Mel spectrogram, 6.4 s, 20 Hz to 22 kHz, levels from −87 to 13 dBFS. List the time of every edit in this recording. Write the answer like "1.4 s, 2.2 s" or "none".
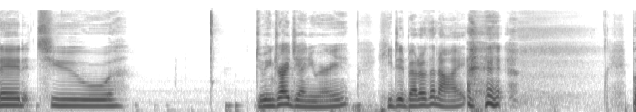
4.7 s

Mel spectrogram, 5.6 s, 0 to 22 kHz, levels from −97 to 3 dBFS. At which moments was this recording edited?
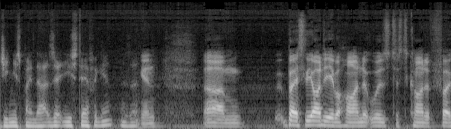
1.8 s

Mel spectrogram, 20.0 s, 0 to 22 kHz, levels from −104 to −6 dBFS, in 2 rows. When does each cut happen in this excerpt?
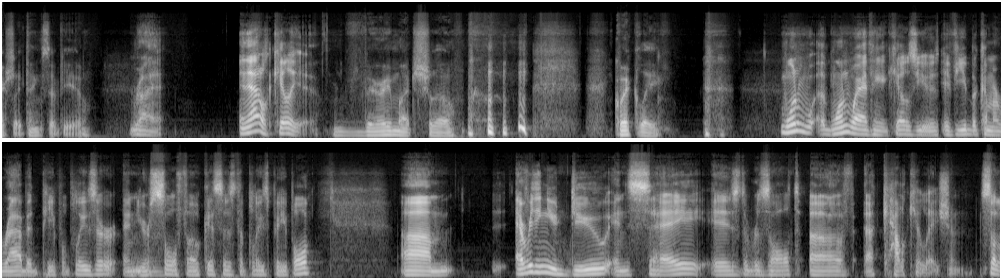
9.3 s

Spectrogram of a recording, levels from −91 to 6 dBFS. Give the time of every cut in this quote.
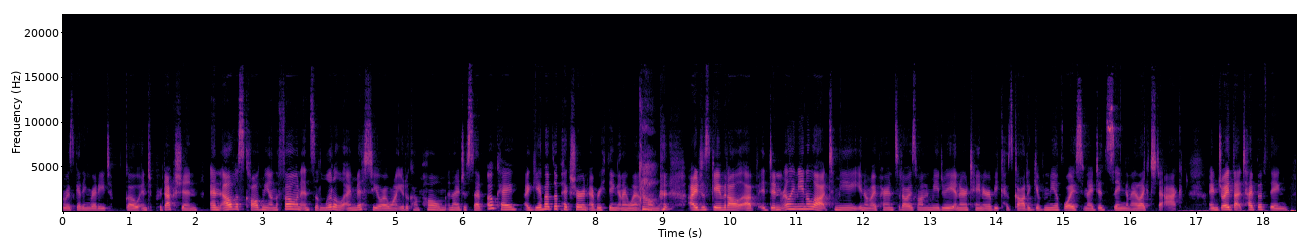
8.9 s

